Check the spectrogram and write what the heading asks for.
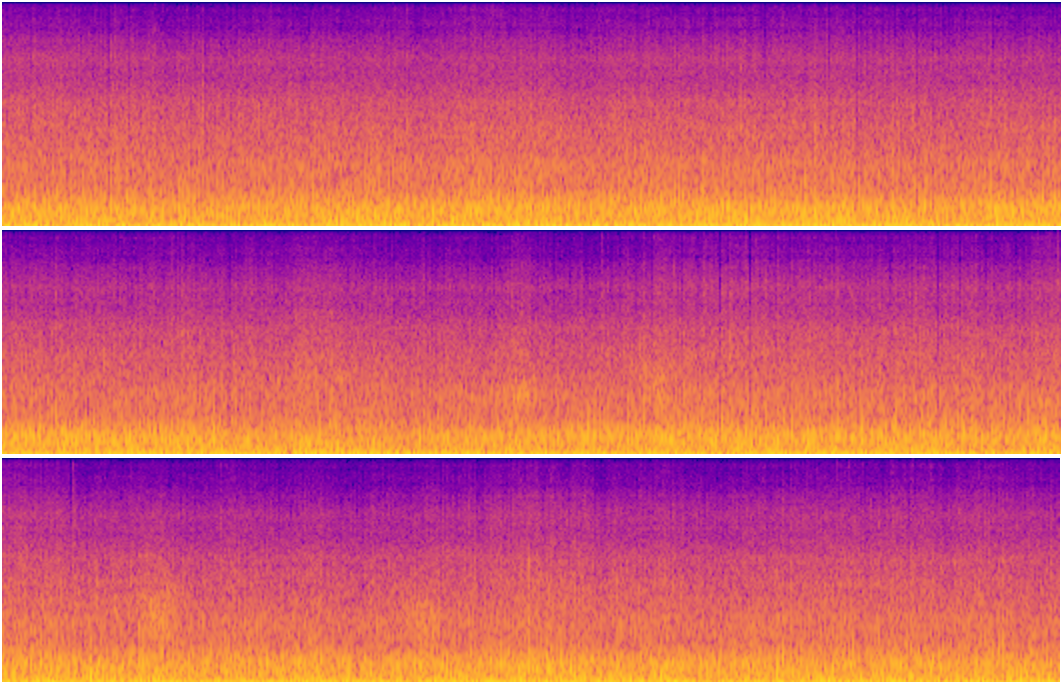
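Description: Motorcycle under way at a steady cruising speed, picked up by a camera mounted on the bike: engine drone and wind rush blend into a loud, even low rumble with no change in speed.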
